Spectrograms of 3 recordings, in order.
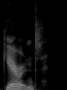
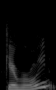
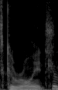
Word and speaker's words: Geraint: Well, you know, the other really prominent one, Geraint Thomas, we call him Geraint. Technically, it's like Geroint. – It's Geroint.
